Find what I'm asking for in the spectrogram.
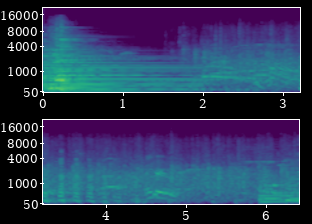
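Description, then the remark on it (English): A final sustained chord of a bluegrass song rings out and gives way to a steady wash of audience applause, dense clapping with scattered cheers and whoops that carries on for several seconds. “Okay, thank you very much. That's great applause.”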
